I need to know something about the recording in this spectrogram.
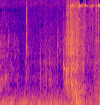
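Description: A hooked fish being lifted from the river and swung into an aluminum boat: a few faint ticks, then a louder splash and rattle in the last moments as it comes aboard.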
